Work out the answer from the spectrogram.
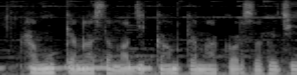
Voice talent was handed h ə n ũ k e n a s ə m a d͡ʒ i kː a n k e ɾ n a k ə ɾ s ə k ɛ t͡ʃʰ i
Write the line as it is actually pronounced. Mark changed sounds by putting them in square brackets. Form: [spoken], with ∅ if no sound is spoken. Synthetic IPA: h ə [m] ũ k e n a s [a] m a d͡ʒ i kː a [m] k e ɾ n a k ə ɾ s ə k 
